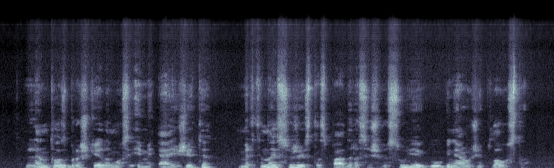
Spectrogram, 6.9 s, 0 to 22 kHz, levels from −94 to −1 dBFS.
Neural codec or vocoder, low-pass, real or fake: vocoder, 44.1 kHz, 128 mel bands every 512 samples, BigVGAN v2; 19.8 kHz; fake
